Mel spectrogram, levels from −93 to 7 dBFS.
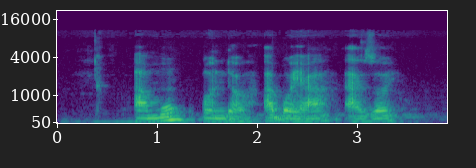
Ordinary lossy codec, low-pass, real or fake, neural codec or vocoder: Opus, 32 kbps; 10.8 kHz; real; none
